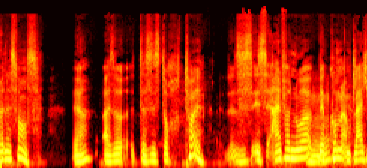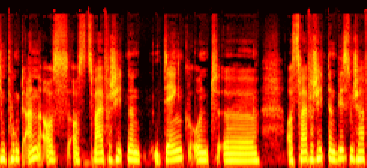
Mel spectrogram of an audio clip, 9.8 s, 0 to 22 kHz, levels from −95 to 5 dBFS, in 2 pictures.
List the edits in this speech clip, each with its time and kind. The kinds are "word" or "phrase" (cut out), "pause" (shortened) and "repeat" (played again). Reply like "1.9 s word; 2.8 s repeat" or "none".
2.8 s pause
